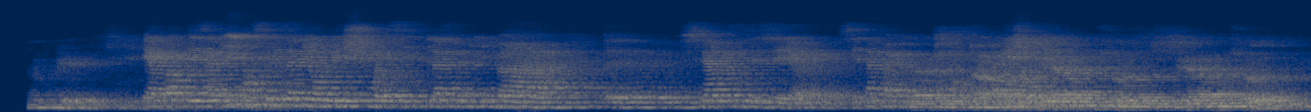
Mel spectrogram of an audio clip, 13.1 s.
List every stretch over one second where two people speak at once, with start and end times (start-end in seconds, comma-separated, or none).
9.1-10.5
